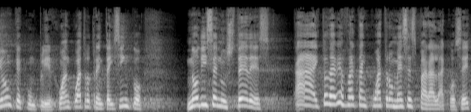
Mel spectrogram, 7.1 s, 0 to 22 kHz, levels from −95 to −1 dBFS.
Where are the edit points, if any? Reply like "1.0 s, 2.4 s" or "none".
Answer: none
